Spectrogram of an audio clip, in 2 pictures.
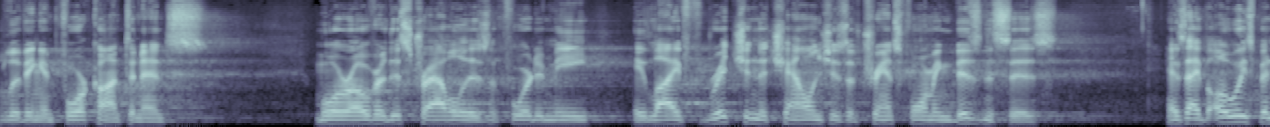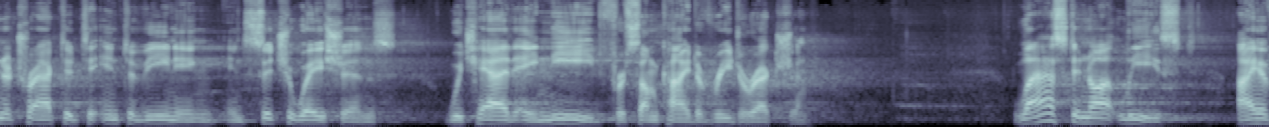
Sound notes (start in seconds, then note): none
